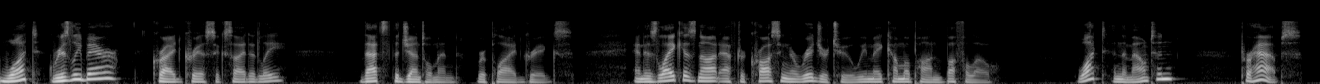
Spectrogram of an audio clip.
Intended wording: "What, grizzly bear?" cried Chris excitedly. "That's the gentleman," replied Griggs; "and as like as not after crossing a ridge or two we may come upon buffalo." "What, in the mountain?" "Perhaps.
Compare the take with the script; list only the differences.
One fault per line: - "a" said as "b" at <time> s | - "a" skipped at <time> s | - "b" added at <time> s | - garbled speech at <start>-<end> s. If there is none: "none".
none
